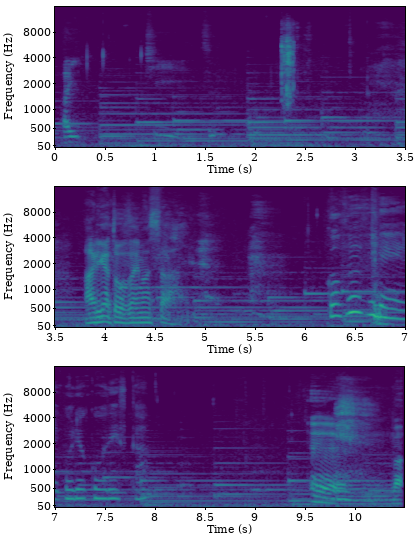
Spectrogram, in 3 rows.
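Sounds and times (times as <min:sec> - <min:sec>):
speech: 0:00.2 - 0:00.4, 0:03.8 - 0:04.9, 0:06.3 - 0:08.2, 0:09.6 - 0:10.4
camera shutter clicks: 0:02.2 - 0:02.6.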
